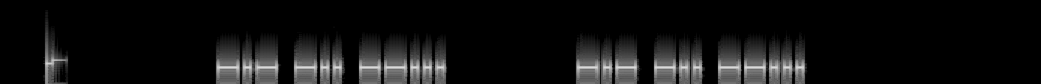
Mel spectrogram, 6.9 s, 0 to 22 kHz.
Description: Morse code, heard as a keyed tone, about 28 wpm, 700 Hz. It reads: KD7 KD7
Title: USA Call Sign Prefixes - Repeated 2x - 28wpm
